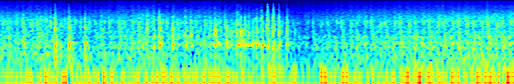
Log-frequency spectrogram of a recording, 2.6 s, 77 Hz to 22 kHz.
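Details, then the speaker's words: 1995 Daihatsu Feroza first start after oil pump replacement: fast light ticking slaps over the idle, keeping pace with engine speed, as the fan blades clip the long oil pressure gauge line wrapped in front of the fan. "So it was actually, because the oil pressure gauge line is so long, it was actually slightly wrapped in front of the fan."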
